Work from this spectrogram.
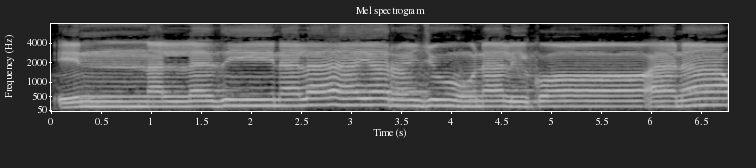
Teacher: di liqa itu ada 6 harokat nak. Harus panjang bacanya 6 harokat.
